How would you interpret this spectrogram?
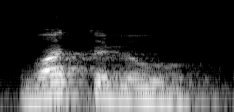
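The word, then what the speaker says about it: وَاتْلُ: When you combine with waw, you do not pronounce this alif either. It becomes hamzatul wasl. So the word becomes watlu, and recite.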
